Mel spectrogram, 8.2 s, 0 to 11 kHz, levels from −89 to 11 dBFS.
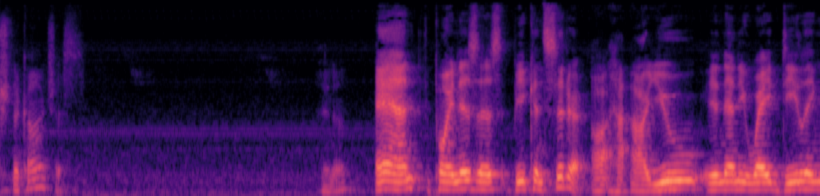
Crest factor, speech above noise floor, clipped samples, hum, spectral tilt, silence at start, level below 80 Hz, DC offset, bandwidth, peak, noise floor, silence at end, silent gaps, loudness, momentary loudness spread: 20 dB; 36 dB; under 0.1%; none; -6 dB/octave; 0 s; -56 dBFS; under 0.1%; 10 kHz; -2 dBFS; -55 dBFS; 0 s; none; -19 LUFS; 17 LU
